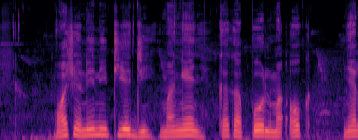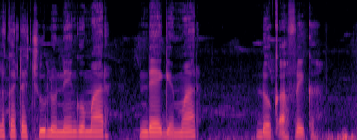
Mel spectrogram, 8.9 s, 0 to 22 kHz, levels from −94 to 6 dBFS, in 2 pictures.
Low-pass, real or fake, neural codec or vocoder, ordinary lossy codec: none; real; none; none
